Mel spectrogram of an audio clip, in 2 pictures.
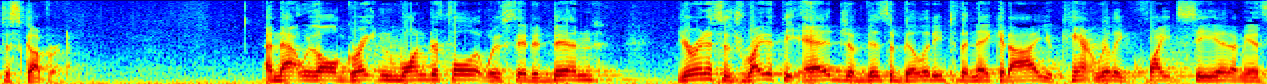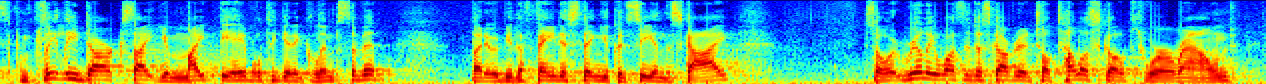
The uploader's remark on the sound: Live Class Lecture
